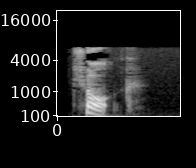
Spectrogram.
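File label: "chalk", British English; Time, history; Thời gian, lịch sử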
